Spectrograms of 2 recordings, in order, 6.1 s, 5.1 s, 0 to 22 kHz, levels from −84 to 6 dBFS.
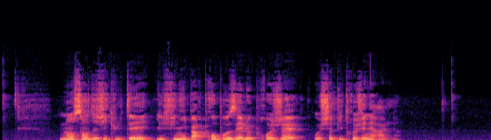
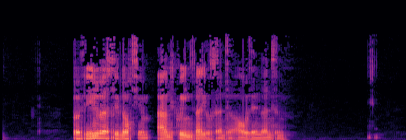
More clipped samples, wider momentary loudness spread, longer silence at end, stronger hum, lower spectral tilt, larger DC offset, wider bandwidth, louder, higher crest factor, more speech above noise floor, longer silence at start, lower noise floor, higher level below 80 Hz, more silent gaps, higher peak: neither; about the same, 8 LU vs 10 LU; first, 1.15 s vs 0.45 s; neither; first, -4.5 dB/octave vs -1.5 dB/octave; neither; second, 11.5 kHz vs 17 kHz; about the same, -16 LUFS vs -17 LUFS; about the same, 16 dB vs 20 dB; second, 37 dB vs 46 dB; second, 0.2 s vs 0.9 s; second, -54 dBFS vs -66 dBFS; about the same, -56 dBFS vs -60 dBFS; neither; about the same, -2 dBFS vs 0 dBFS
